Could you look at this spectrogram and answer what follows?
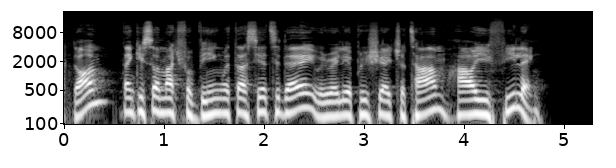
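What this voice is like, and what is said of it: South African accent. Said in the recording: “it's always fun to hear some South African accent”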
